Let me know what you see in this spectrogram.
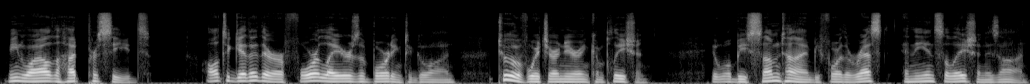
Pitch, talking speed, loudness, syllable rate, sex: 125 Hz, 190 wpm, -16 LUFS, 6.0 syllables/s, male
